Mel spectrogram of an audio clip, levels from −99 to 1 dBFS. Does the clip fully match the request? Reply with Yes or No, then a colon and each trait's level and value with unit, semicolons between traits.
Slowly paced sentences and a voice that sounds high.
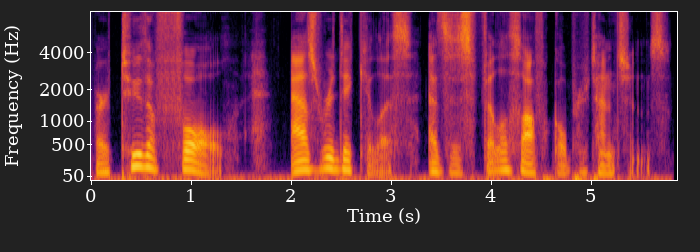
No: slow, 110 wpm; low, 110 Hz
